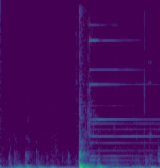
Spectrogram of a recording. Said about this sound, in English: Let's get my bell.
